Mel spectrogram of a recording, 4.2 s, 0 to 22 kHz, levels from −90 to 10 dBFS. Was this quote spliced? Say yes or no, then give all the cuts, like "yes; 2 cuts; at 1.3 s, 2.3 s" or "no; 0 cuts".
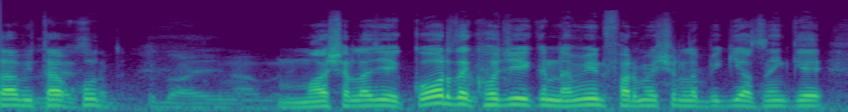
no; 0 cuts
